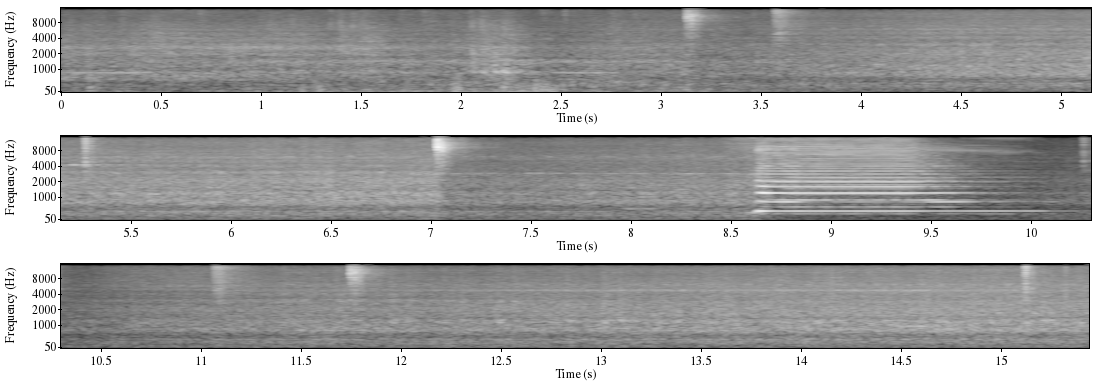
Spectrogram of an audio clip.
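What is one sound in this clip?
A train rumbles along the tracks.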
